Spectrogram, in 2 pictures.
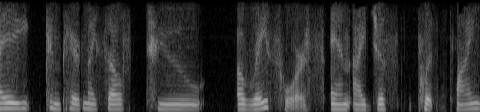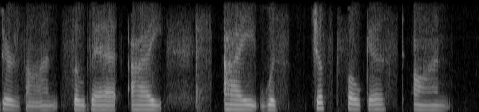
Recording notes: concerns from live callers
